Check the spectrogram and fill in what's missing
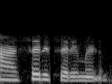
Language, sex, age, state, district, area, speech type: Kannada, female, 30-45, Karnataka, Mandya, urban, conversation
